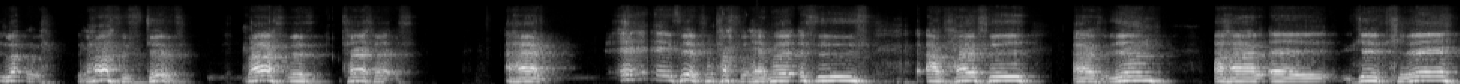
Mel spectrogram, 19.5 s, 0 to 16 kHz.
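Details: Adult man with dystonia; slurred speech began suddenly overnight after a night out on the May bank holiday 2008, without known cause; hands also affected; speech dramatically impaired; dysarthria due to oromandibular dystonia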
